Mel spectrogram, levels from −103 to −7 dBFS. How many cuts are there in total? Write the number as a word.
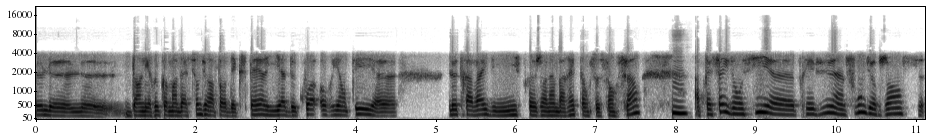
one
